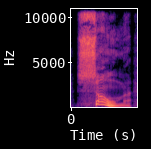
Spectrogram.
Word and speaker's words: SOM: Cheyenne Mountain Zoo did send their tree roo to Denver, but they have gotten SOM, spelled S-O-M, but it rhymes with Rome.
